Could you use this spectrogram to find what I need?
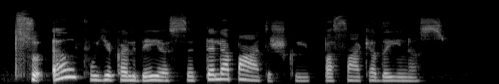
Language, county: Lithuanian, Šiauliai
